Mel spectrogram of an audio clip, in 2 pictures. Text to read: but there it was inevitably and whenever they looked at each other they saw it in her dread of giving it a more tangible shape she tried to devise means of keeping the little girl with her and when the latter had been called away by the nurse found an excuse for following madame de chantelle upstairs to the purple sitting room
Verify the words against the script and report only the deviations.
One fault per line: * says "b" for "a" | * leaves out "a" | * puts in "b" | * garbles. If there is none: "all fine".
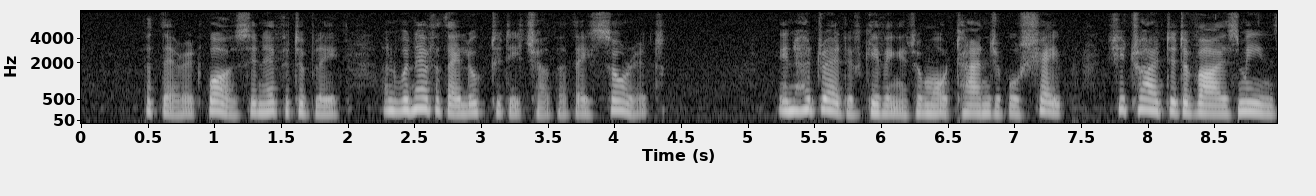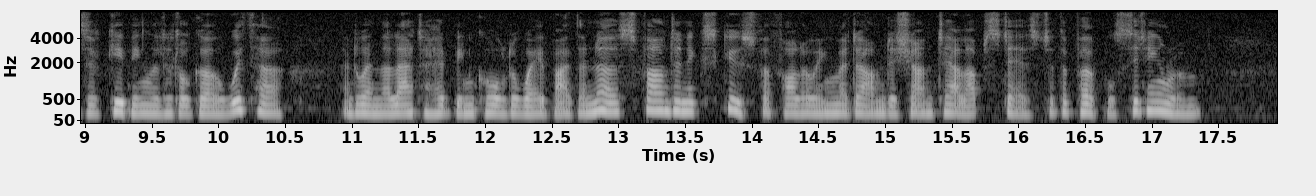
all fine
